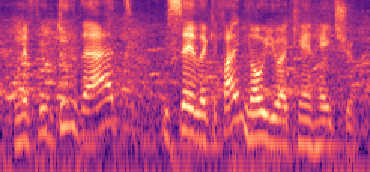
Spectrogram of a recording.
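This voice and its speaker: A man's voice: fairly high pitch, lively intonation, quick pace, crowd noise. An older man speaking earnestly about bringing communities together.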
